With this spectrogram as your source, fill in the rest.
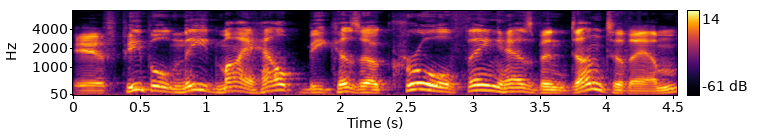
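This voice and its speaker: A man uses a put-on character voice at medium pitch with very wide pitch swings. He goes at a fairly slow pace, his loudness very even. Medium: read story. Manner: stern, authoritative.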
